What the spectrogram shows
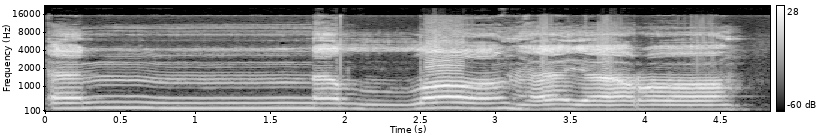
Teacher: Lam lafzul jalalah kita tebalkan. Kalau kurang tebal masih salah.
